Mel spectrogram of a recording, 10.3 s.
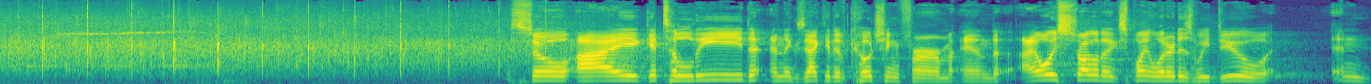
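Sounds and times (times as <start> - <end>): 
audience clapping: 0.0 - 4.5
speech: 3.8 - 10.2.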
